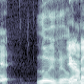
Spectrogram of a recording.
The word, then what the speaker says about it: Louisville: He also says Louisville is Louisville.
